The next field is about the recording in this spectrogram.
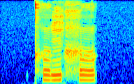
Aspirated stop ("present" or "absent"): present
